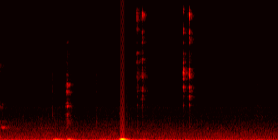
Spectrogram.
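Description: Faint computer mouse clicks, a handful spread over a few seconds, with one short low thump about two seconds in.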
